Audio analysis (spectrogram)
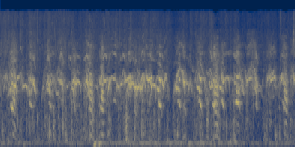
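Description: A flock of geese honks continuously and excitedly at close range, many overlapping calls forming a dense, restless chorus with no talking over it.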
